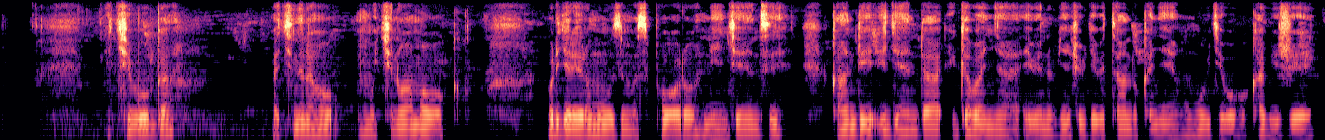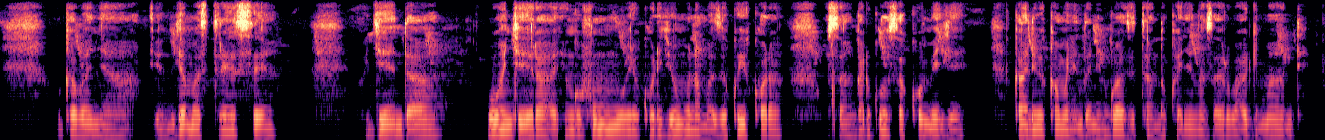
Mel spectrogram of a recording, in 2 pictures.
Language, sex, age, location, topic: Kinyarwanda, male, 25-35, Huye, education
